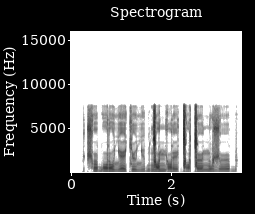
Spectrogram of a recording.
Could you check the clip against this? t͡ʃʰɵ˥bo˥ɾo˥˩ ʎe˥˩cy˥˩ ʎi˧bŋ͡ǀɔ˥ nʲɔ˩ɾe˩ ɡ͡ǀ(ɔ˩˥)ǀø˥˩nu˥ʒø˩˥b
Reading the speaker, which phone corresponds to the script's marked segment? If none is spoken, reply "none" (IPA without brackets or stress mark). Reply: ɔ˥˩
